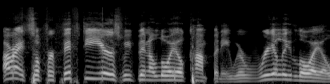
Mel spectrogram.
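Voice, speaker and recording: Loud and animated, a woman talks at a very fast pace with a bright, sharp tone, vocal fry, lively intonation and medium pitch. The sound is dry and close with no echo, in a very clean recording with a silent background. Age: 50s. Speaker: diversity and inclusion consultant. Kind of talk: podcast interview.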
